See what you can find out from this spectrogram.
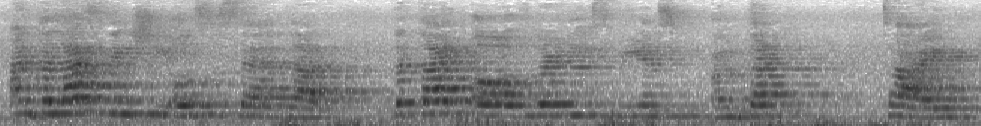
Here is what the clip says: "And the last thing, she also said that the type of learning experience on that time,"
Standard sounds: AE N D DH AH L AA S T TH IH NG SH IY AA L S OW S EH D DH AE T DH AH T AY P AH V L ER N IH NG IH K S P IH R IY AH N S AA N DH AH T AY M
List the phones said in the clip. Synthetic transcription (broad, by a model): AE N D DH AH L AA S T T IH NG SH IY AA L S OW S EH D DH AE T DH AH T AY P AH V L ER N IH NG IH K S P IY R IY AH N S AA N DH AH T AY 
